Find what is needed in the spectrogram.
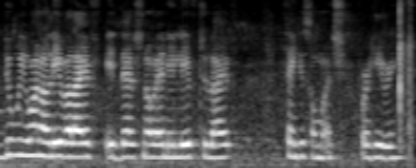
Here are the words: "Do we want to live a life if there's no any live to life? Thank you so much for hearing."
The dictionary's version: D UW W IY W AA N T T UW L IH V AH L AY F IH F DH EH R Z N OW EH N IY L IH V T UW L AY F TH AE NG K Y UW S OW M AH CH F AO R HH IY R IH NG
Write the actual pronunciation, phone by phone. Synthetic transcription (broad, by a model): D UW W IY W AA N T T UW L IH V AH L AY F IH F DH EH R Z N OW EH N IY L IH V T UW L AY F T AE NG K Y UW S OW M AH CH F AO R HH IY R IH NG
